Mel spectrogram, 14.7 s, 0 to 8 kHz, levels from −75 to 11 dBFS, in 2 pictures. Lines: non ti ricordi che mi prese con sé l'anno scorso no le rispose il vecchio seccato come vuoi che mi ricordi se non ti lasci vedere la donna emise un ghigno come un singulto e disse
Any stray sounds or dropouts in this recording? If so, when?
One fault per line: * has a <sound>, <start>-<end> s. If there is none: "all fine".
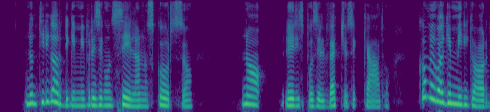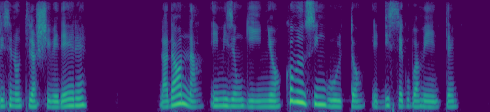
all fine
